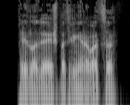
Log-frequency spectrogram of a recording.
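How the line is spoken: Plain. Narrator (Russian): спросил я

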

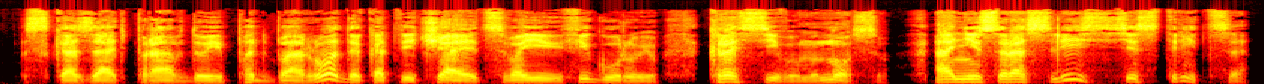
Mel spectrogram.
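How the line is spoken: Laughing constantly. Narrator (Russian): и та, и другая беспрестанно смеялись

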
